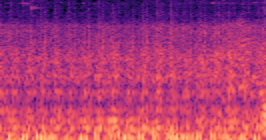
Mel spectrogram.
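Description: Motorcycle engine running at low road speed, its exhaust pulses making a steady rapid beat.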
